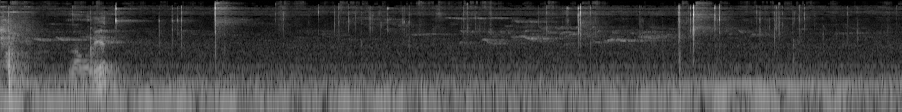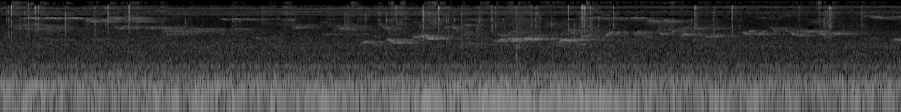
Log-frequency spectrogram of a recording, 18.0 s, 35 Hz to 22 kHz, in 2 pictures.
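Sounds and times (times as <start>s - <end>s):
low background hum: 0.0s - 18.0s
screwdriver bits clicking: 0.9s - 10.4s
faint bird chirps: 9.2s - 18.0s.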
